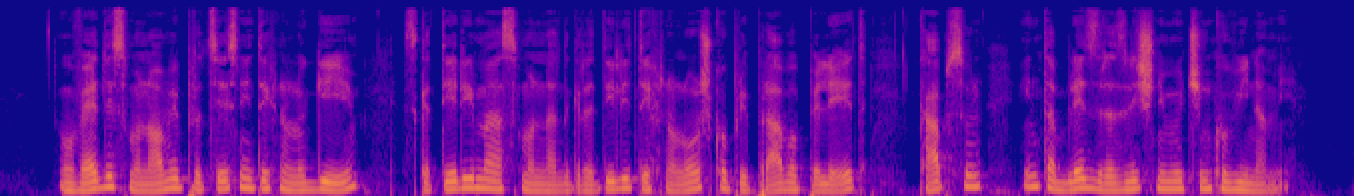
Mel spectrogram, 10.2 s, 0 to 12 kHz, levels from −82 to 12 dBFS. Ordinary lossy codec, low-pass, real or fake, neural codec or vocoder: MP3, 48 kbps; 9.9 kHz; real; none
